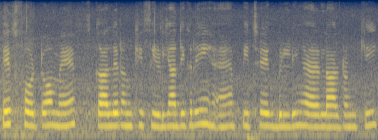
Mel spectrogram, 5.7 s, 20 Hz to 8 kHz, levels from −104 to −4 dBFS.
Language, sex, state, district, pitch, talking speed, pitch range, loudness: Hindi, female, Haryana, Jhajjar, 230 Hz, 170 wpm, 225-240 Hz, -17 LUFS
